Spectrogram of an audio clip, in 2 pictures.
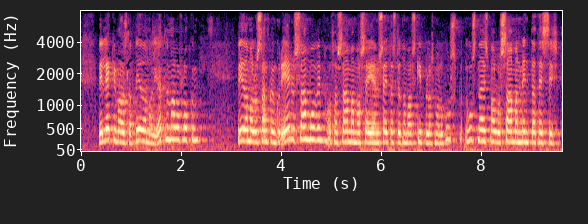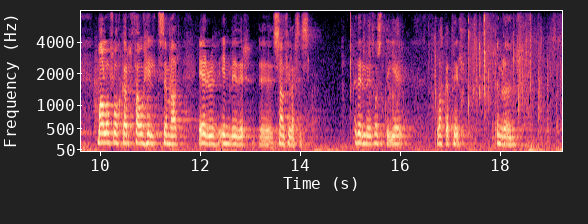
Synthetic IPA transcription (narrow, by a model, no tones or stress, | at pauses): vɪðlɛːhcʏmawlɪst̪awpɪːðamawliœt̪lʏmaːwlaflɔhkʏm | pɪːðamaːwlʏsamkʰvajŋkʏɾɛɾʏsaːmɔːvɪnɔ̰ɣθawsaːmanmaw̪seːjaʏmsveːjt̪ast̪jowt̪namawlscɪːpʏlasmawlʏuhust̪naðɪsmawlɔsaːmanmɪnt̪aθɛsːɪɾ̥ | maːwlaflɔhkaɾ̥θawɦejlt̪sɛmað | ɛɾʏɪnːvɪðɪɾ̥samfjɛːlasɪns | vɛːɾɪlœjðɪfɔrsɛt̪ɪ̰jɛɣ | lahkat̪ʰɪlʏ̰mɾaðʏnʏɾ̥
